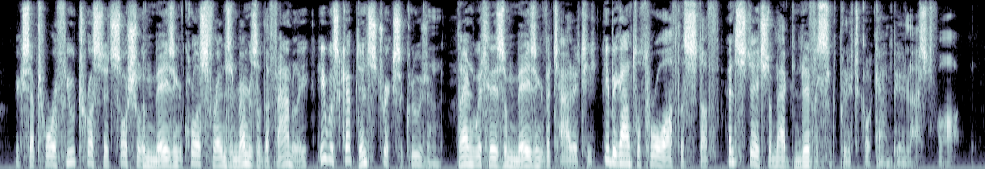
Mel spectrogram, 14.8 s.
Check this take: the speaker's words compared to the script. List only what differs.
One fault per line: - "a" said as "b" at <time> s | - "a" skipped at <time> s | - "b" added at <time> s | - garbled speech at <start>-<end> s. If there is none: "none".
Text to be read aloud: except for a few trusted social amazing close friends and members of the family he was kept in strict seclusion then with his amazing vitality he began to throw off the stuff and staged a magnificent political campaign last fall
none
